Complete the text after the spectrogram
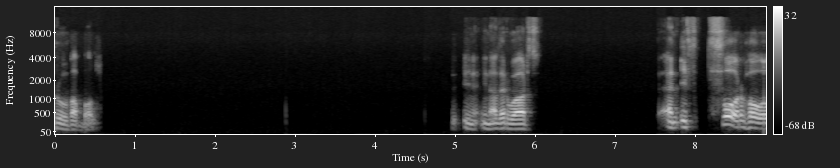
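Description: An older man speaks calmly into a microphone, with pauses.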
